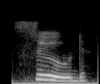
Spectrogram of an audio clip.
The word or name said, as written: sued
